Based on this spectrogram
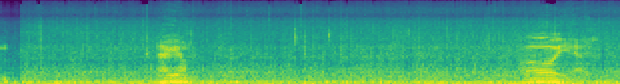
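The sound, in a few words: rain falling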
